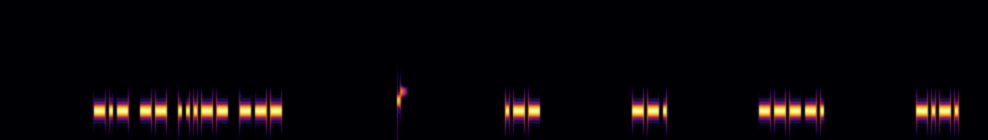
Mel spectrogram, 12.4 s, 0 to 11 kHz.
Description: Morse code, heard as a keyed tone, about 25 wpm, spaced as for 11 wpm, 700 Hz. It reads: KM3O WG9C
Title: USA Call Signs - 4 Characters - 8x Character Spacing - 25wpm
